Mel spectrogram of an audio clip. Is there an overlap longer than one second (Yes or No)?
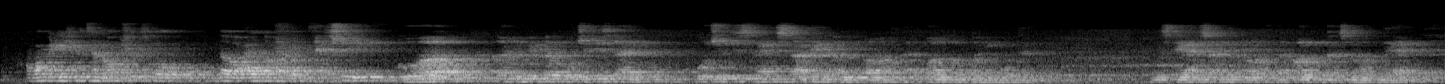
No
